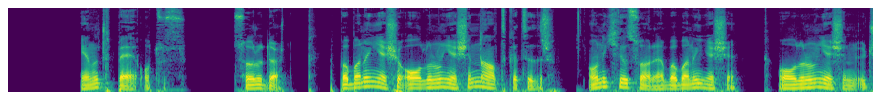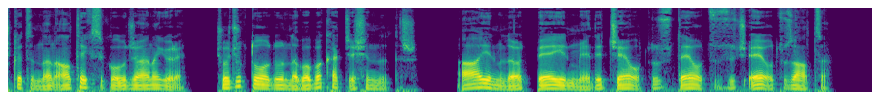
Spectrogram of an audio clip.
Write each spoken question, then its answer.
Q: 12 yıl sonra babanın yaşı oğlunun yaşının 3 katından 6 eksik olacağına göre çocuk doğduğunda baba kaç yaşındadır?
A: Yanıt C 30.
